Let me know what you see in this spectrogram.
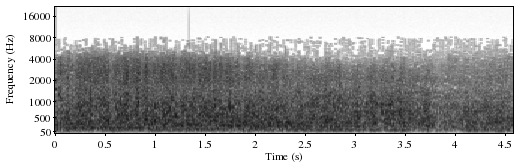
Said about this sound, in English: A cold wind rushed up the staircase.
